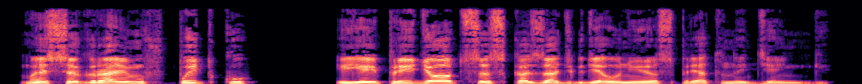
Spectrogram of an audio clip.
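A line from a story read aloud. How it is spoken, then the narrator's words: Boy exclaiming. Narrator (Russian): один из них, боюсь, что это и был этот проклятый мальчишка, воскликнул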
